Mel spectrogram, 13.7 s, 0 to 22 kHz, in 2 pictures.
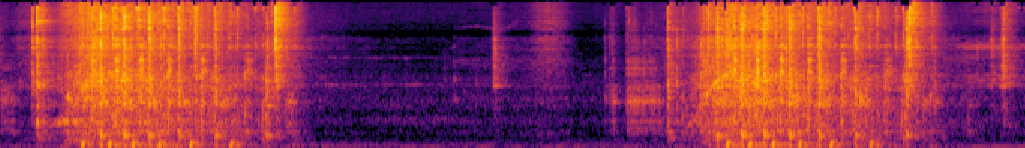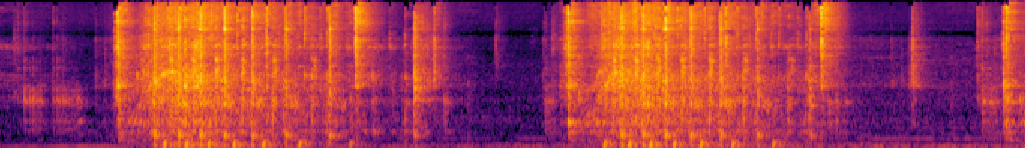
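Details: Yard Machines push mower 11A-02MG029, curbside find reported not running: four pull-start bursts of fast chuffing cranking that never catch; has spark, should be getting fuel, owner suspects wrong spark plug.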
